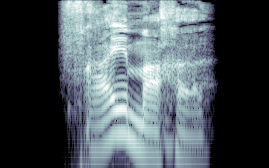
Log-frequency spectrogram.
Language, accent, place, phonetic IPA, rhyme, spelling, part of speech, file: German, Germany, Berlin, [ˈfʁaɪ̯ˌmaxə], -aɪ̯maxə, freimache, verb, De-freimache.ogg
- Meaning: inflection of freimachen: 1. first-person singular dependent present 2. first/third-person singular dependent subjunctive I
